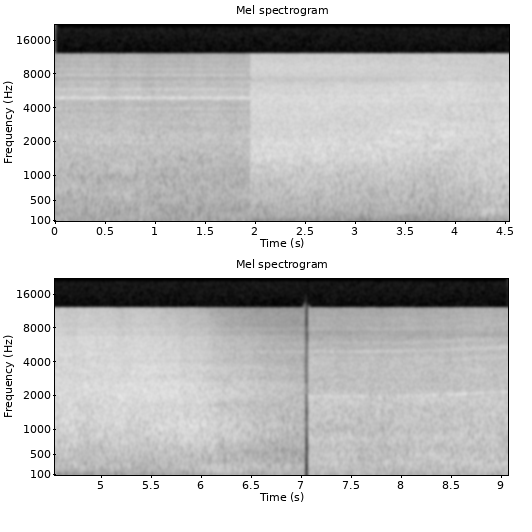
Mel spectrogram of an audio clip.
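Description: A jet engine roars loudly as a fighter jet launches.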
